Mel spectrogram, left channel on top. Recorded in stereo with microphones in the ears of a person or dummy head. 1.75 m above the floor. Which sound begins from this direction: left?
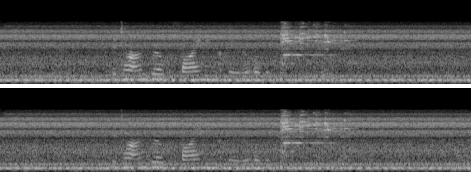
A woman speaking, at 1.1 s.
